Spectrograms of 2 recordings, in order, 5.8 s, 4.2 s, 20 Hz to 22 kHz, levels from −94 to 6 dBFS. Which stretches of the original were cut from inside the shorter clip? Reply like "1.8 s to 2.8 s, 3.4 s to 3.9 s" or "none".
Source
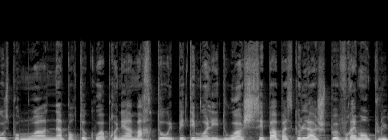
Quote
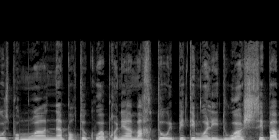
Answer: none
